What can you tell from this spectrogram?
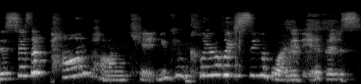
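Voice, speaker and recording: Her pitch swings very widely as the woman talks in an American accent. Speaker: painting class instructor. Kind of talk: live painting tutorial; casual chat. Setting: livestream. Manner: halting, many fillers.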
